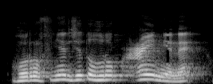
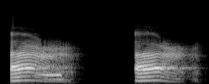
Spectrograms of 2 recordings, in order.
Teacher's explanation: Huruf ain itu dia mengalir sedikit.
